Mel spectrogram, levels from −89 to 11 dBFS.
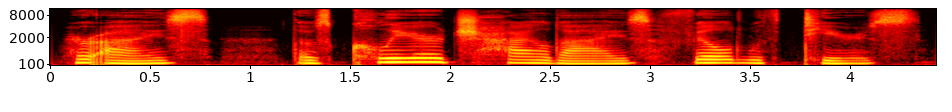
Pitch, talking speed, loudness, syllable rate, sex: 180 Hz, 120 wpm, -18 LUFS, 3.0 syllables/s, female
